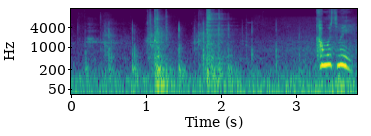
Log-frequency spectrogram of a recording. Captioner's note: running, breathing; door opening to outside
